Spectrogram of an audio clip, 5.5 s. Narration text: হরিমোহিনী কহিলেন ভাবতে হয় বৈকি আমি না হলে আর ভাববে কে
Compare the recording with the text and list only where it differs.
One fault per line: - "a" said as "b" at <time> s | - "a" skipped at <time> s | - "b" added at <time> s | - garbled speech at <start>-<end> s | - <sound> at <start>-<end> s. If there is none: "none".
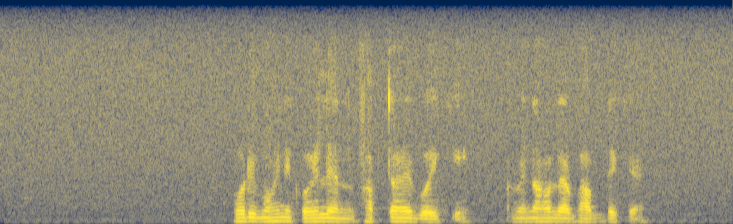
none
